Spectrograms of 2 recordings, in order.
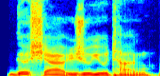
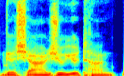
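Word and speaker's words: Ge Xia Zhu Yu Tang (膈下逐瘀汤): It's called Ge Xia Zhu Yu Tang. That's how I pronounce it. Ge Xia Zhu Yu Tang, which translates to drive out blood stasis below the diaphragm formula.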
